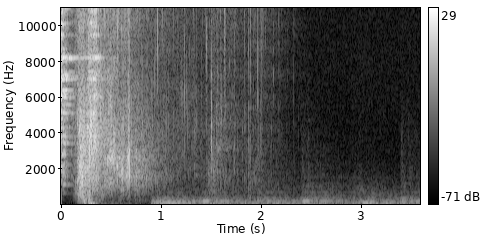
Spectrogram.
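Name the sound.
door being broken down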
